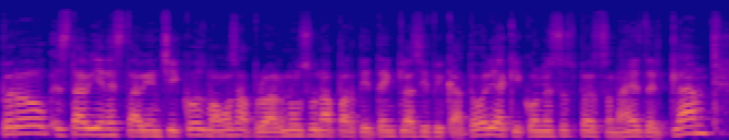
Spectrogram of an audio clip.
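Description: Against a quiet background, a man speaks at a very fast pace. His pitch is fairly high, with ordinary variation. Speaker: gaming youtuber. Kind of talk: gameplay commentary. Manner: subdued.

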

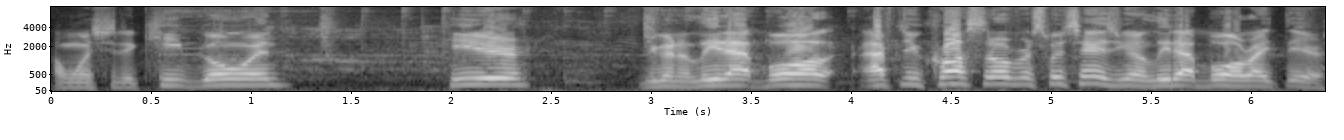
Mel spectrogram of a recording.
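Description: A man talks at a fairly quick pace with ordinary pitch variation. The sound is dry with no echo, and faint music plays in the background. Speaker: basketball coach. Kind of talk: coaching instructions. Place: street.

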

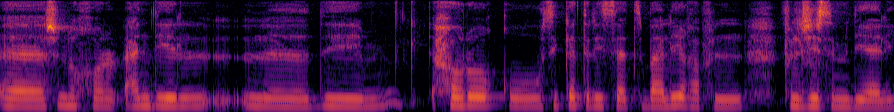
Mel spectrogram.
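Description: Against a quiet background, the speech moves at a fairly slow pace with fairly even intonation. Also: woman, medium pitch for a woman. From Morocco. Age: 40s. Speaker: bombing survivor; interviewee. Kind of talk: testimony. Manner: halting. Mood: emotional, pleading. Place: studio. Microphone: handheld.

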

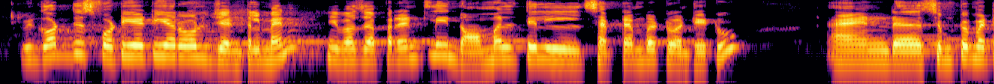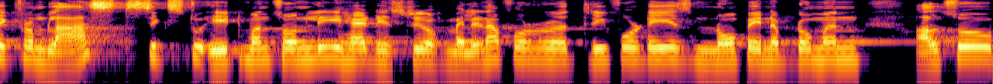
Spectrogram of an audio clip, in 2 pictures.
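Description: This man's voice has a high pitch, ordinary pitch variation and a moderate pace. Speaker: medical professor presenting a case. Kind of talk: lecture. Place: hall.

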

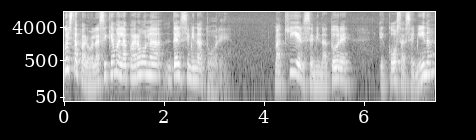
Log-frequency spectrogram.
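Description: Pausing long and often, a man with a high pitch speaks with very wide pitch swings. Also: moderate pace. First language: Spanish (speaking Italian). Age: 60s. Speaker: preacher. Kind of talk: sermon. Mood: earnest, explanatory. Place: home room. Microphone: phone near.

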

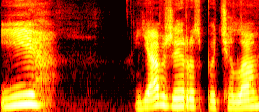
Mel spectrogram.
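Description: A woman's voice with ordinary pitch variation, in a dry, close sound with no echo. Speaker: knitting and crafts vlogger. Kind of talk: casual vlog, showing handmade toys.

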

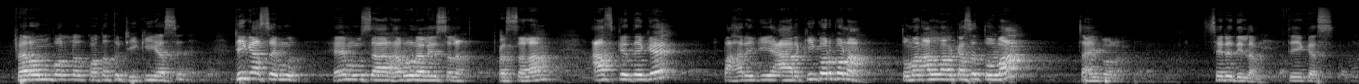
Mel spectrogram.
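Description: Amid light background noise and audible room echo, a man speaks with a high pitch and fairly even intonation. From Bangladesh. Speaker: Islamic preacher. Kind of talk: sermon. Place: stage. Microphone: handheld.

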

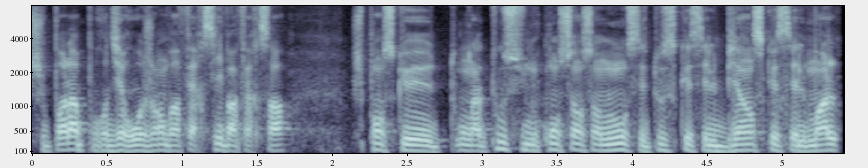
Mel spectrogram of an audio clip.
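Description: A man talks at a very fast pace in a fairly low pitch, his intonation monotone and flat, against a quiet background. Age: 20s. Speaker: rapper; interviewee. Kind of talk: interview. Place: studio. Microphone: lapel.

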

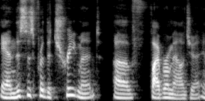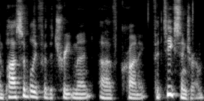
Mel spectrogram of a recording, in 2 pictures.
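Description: A man talks with ordinary pitch variation at a moderate pace. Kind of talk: science commentary. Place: office.

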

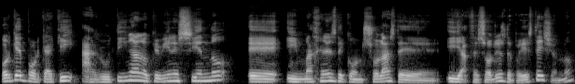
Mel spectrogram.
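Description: The pace of this man's speech is moderate. Very wide swings mark his pitch. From Spain. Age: 30s. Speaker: gaming youtuber. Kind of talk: casual vlog commentary. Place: home room.

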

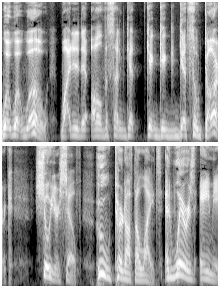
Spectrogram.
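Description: A put-on character voice at middle pitch and a fairly slow pace, in a very clean recording with a silent background. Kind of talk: comic fan-dub overacting. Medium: machinima. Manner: cocky, brash, goofy.

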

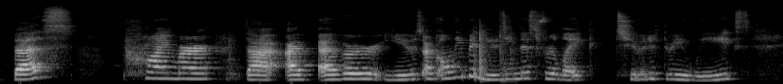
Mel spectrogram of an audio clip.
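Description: A woman speaks very slowly in a high pitch, with audible room echo around her voice. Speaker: beauty vlogger. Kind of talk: casual vlog chat. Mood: reflective, somewhat emotional. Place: home room. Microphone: camera far.

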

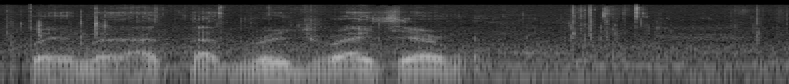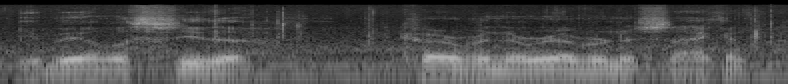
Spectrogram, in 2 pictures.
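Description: Fairly quick and fairly even in intonation, a man speaks with a very deep, low pitch. Noticeable background noise is present, and the sound is dry with no echo. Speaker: travel vlogger. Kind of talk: casual vlog commentary. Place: waterside. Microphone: phone near.

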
